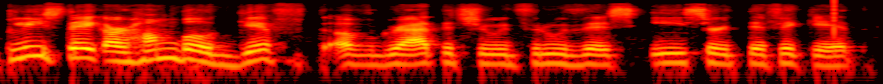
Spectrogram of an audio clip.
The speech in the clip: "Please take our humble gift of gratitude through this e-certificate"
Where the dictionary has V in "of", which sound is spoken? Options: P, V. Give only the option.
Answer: V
